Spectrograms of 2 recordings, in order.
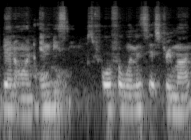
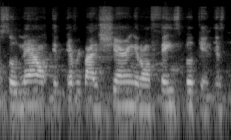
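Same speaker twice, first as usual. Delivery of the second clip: ordinary delivery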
